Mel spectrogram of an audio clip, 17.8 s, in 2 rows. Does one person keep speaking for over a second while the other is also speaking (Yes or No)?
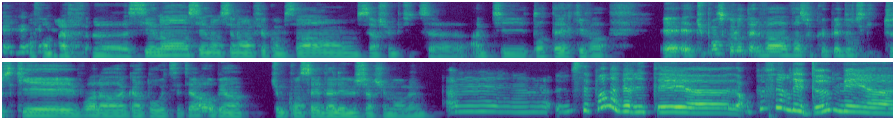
No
